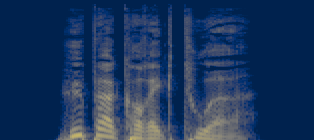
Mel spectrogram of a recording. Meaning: hypercorrection (use of a nonstandard form)
- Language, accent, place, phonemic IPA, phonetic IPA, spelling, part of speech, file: German, Germany, Berlin, /ˈhyːper.kɔrɛkˌtuːr/, [ˈhyːpɐkɔʁɛkˌtuːɐ̯], Hyperkorrektur, noun, De-Hyperkorrektur.ogg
